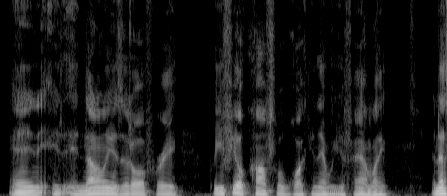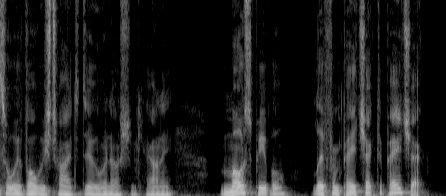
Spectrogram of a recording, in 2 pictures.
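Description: Speaking very fast with a New Jersey accent, a man has a dark, mellow tone, fairly low pitch and ordinary pitch variation, on a very clean recording with a silent background. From northern New Jersey, Jersey City. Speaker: county commissioner. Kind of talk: radio interview.

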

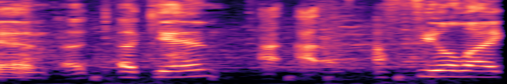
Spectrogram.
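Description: Music plays in the background. Over it, a man talks at a high pitch. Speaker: color commentator. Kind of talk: live sports commentary, color analysis. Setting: broadcast booth at a football stadium. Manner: measured, explanatory, analytical.

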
